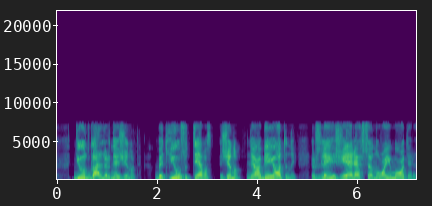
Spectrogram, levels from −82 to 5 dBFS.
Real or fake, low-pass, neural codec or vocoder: real; 7.2 kHz; none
